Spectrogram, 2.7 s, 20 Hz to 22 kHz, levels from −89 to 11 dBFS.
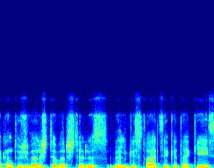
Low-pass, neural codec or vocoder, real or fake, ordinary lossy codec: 7.2 kHz; none; real; Opus, 16 kbps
